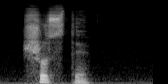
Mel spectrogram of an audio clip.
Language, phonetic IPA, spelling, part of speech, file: Polish, [ˈʃustɨ], szósty, adjective / noun, Pl-szósty.ogg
